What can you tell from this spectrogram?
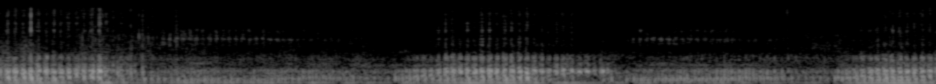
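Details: Close, rattling cat purr made of rapid pulses, rising in three swells over a few seconds, with softer gaps between breaths.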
